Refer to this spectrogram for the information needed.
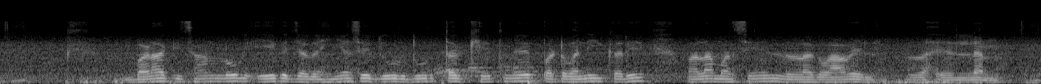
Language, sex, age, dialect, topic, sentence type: Bhojpuri, male, 18-24, Southern / Standard, agriculture, statement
